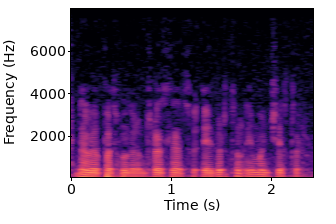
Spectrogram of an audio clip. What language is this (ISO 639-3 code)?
rus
